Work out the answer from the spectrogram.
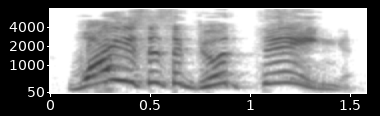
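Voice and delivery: squeaky indignant mock question; high mocking heckler. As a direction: pitch up, loud, scoffing.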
